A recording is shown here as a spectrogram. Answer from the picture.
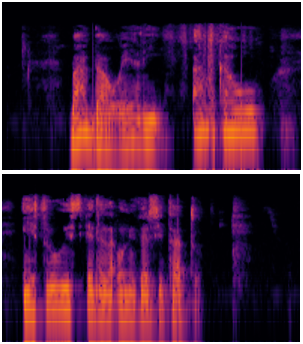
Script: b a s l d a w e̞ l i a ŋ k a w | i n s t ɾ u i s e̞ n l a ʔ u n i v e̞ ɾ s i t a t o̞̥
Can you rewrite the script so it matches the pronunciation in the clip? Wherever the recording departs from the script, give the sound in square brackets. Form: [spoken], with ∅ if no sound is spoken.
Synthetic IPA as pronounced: b a [∅] l d a w e̞ l i a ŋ k a w | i n s t ɾ u i s e̞ n l a ʔ u n i v e̞ ɾ s i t a t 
